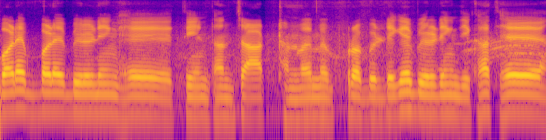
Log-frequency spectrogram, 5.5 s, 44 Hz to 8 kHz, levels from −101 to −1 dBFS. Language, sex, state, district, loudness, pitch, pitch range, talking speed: Chhattisgarhi, male, Chhattisgarh, Sukma, -18 LUFS, 115 Hz, 105-120 Hz, 145 wpm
